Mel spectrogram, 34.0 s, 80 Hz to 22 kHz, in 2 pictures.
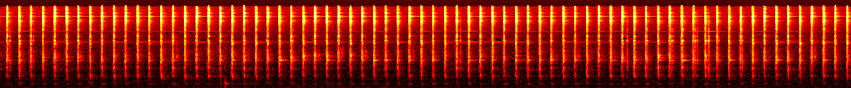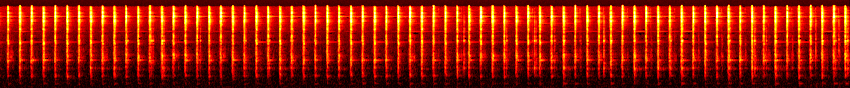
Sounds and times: Kitchen Egg Timer 0.0 - 34.0

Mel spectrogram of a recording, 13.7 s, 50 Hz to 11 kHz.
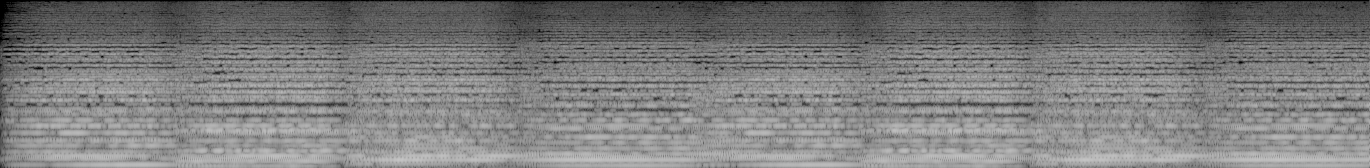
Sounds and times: strings 0.0 - 13.7

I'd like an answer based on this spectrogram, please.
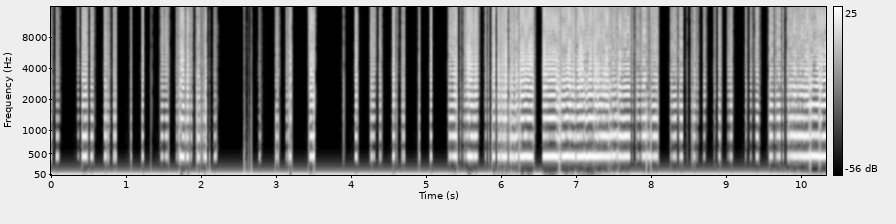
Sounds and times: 440 sine wave 0.0 - 10.3

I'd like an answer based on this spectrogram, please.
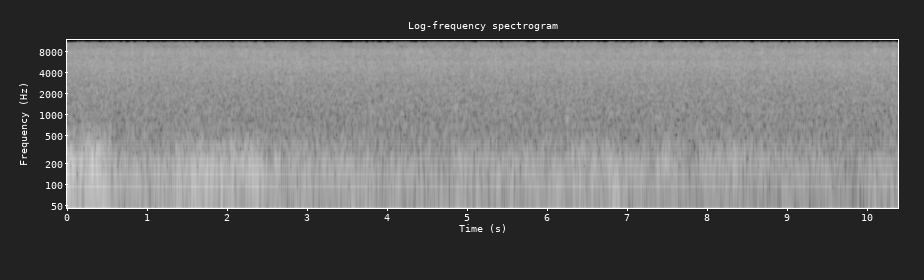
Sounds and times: Thunderstorm 0.0 - 3.7
Heavy Rain 0.0 - 10.3
Thunderstorm 4.9 - 8.9

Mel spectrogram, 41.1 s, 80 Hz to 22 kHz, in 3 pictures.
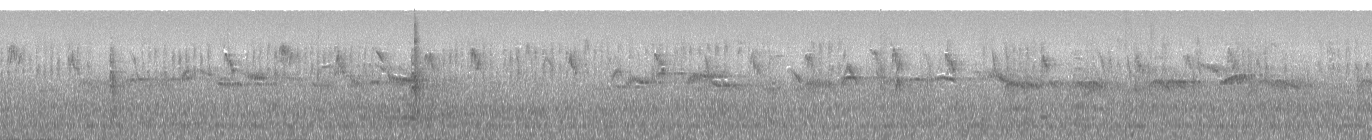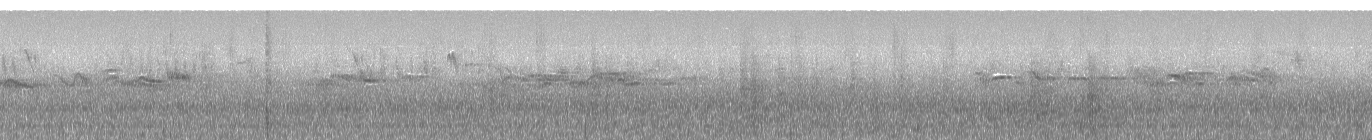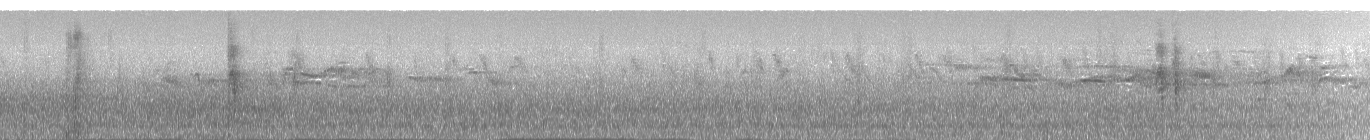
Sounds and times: blackbirds 0.0 - 20.8
motorway 12.5 - 41.1
blackbirds 28.1 - 41.1

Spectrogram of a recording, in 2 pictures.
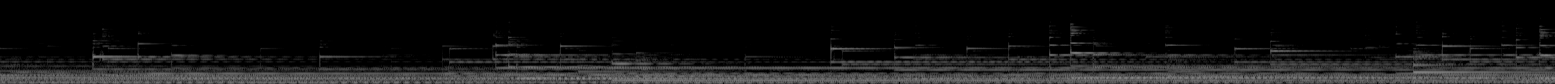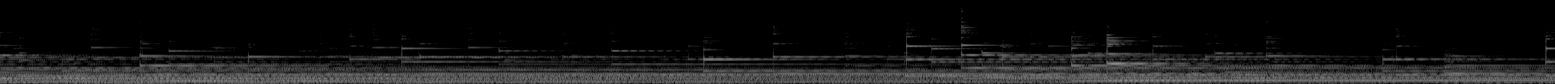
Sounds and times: metal windchimes 0.0 - 31.1

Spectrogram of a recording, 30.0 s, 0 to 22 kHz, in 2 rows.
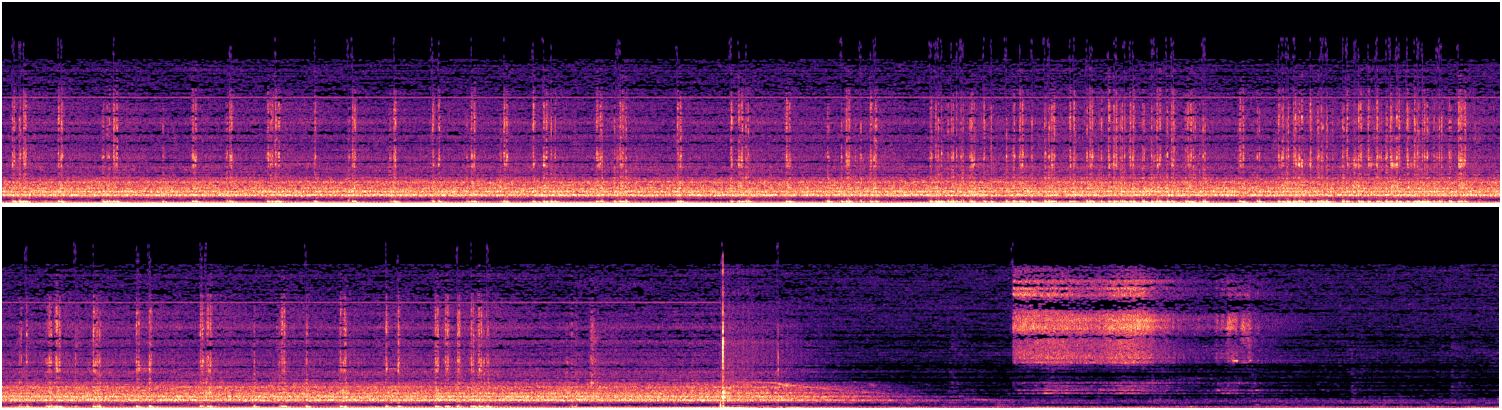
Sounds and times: hard drive 0.0 - 25.1

